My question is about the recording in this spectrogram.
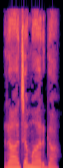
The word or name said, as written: ಋಜುಮಾರ್ಗ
